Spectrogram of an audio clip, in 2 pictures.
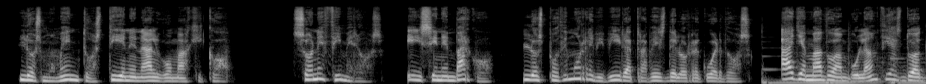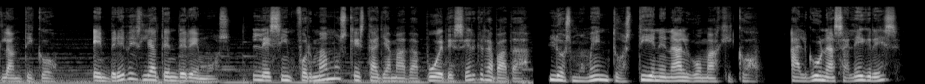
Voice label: locutora spanish voiceover

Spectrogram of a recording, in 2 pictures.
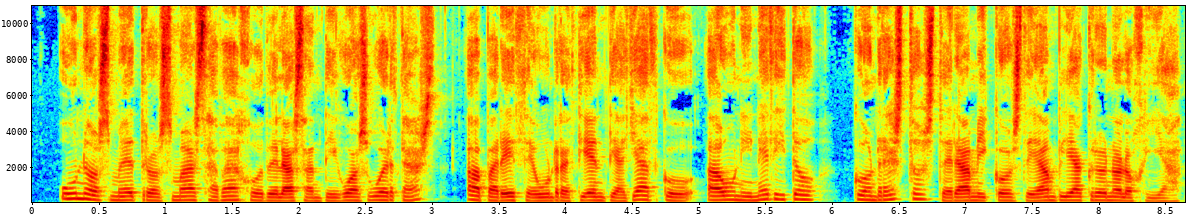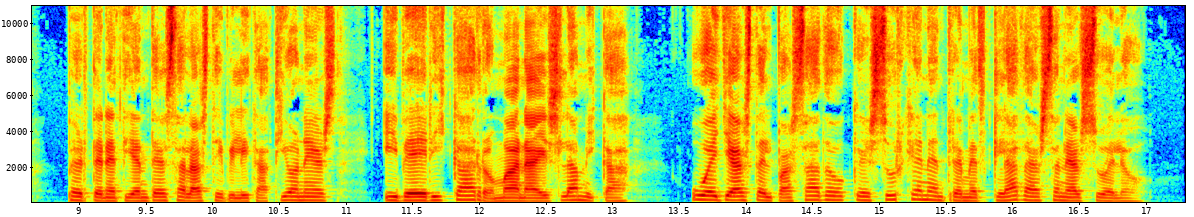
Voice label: locutora spanish voiceover

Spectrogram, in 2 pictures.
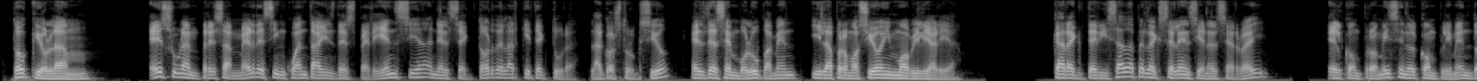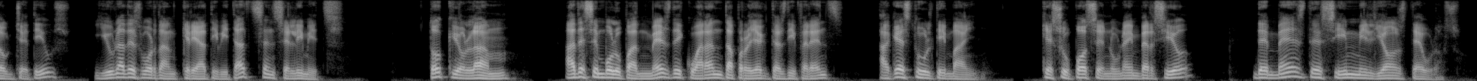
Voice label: locutor valenciano valencian voiceover; locutor actor de doblaje de Valencia

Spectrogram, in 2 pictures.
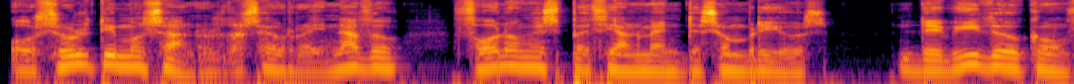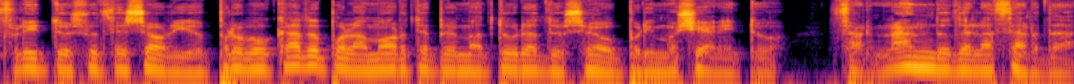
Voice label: locutor gallego galician voiceover

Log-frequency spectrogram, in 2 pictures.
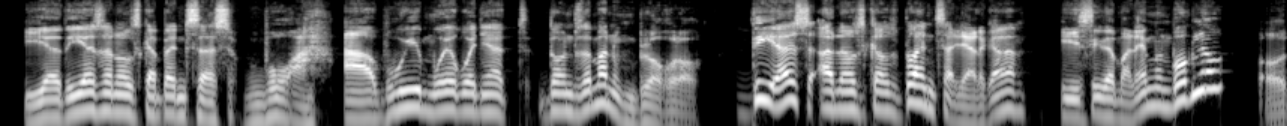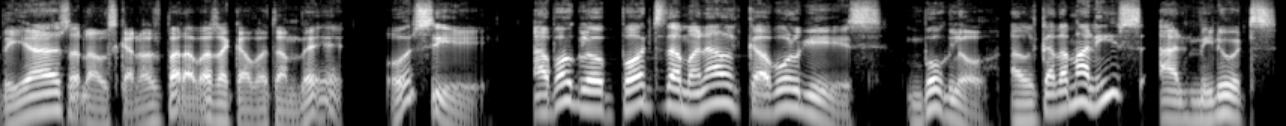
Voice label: locutor catalan voiceover

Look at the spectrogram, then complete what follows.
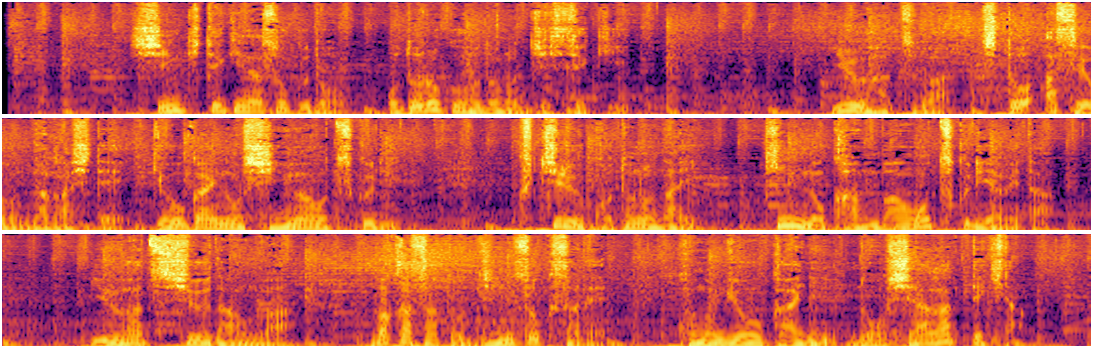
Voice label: locutor japones japanese voiceover

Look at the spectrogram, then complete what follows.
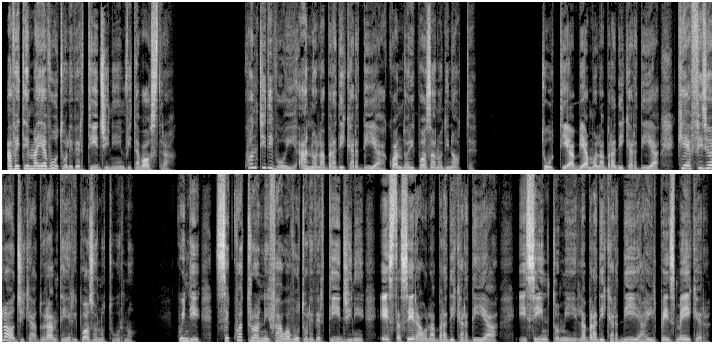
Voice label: locutora italiana italian voiceover

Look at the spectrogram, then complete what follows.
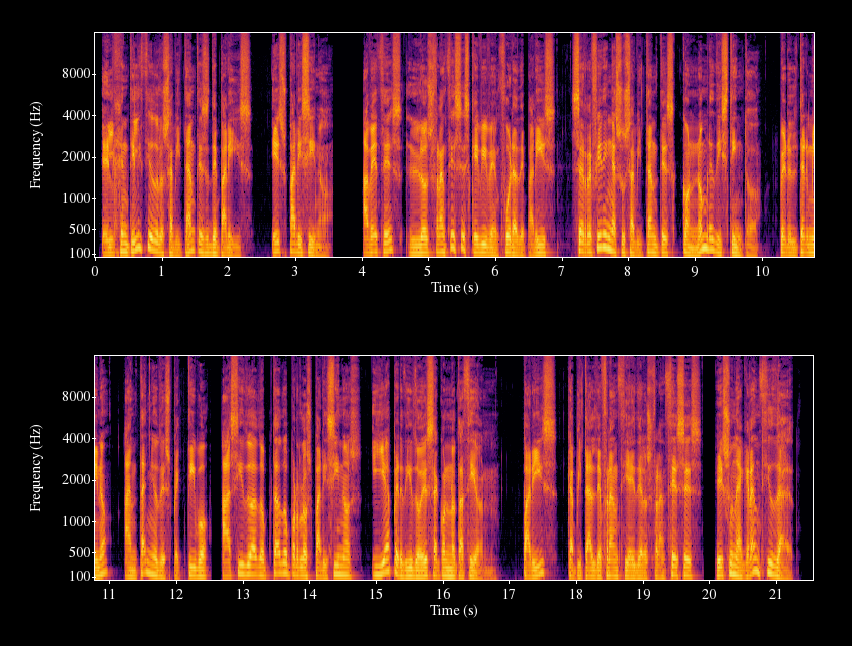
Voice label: locutor spanish voiceover

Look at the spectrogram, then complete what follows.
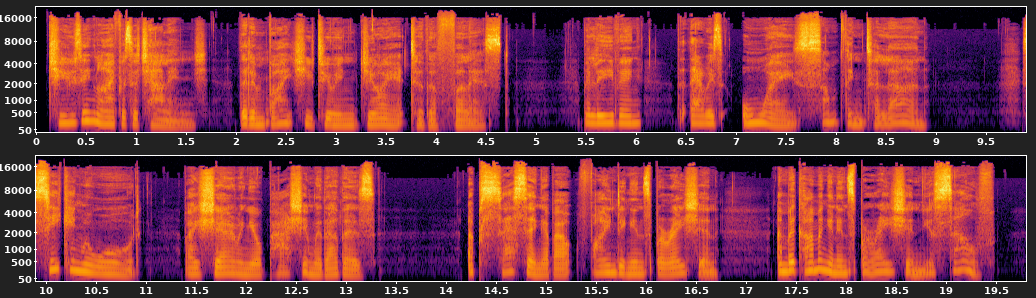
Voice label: english british voiceover locutora inglesa

